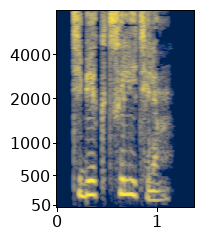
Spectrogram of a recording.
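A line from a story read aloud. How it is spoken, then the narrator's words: Calm remark. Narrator (Russian): заметила я спокойно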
